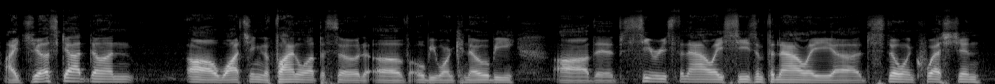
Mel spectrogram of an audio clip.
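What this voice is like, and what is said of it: Voice affected by a cold. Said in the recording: “I'm getting over a cold, so my voice may not be 100%. You may hear me cough here or there.”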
